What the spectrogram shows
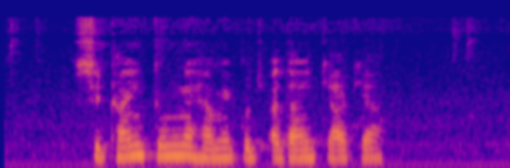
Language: Urdu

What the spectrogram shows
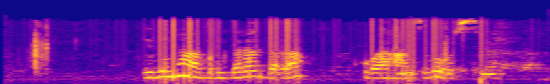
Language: Kinyarwanda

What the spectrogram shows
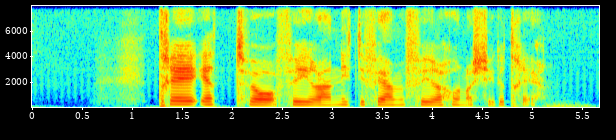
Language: Swedish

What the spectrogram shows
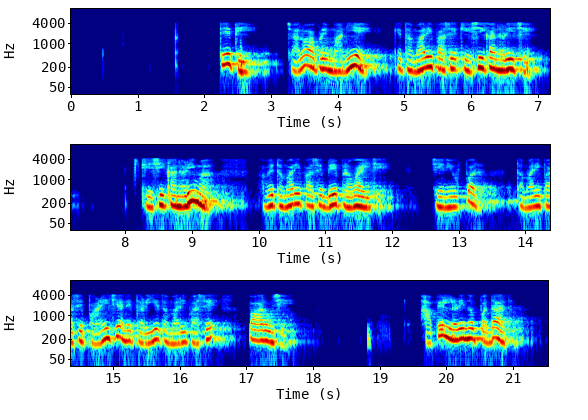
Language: Gujarati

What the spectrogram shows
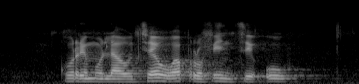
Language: Northern Sotho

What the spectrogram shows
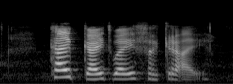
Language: Afrikaans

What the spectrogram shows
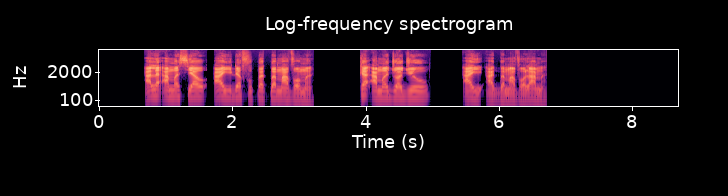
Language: Ewe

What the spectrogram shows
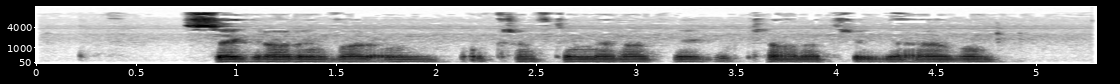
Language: Swedish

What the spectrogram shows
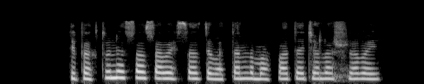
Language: Pashto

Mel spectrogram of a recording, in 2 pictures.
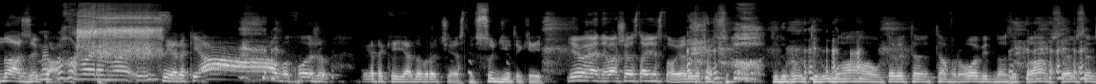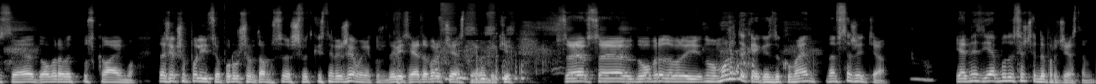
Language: Ukrainian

